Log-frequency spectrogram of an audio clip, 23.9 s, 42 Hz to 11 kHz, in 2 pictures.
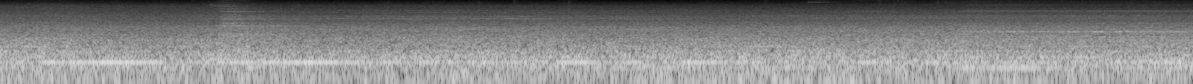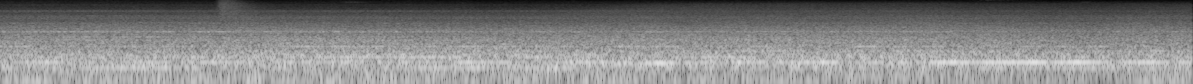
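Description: Great Western Railway passenger train moving slowly along a station platform, with a steady low drone and hum of its running gear and engines. A short, high hiss comes about 14 seconds in.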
